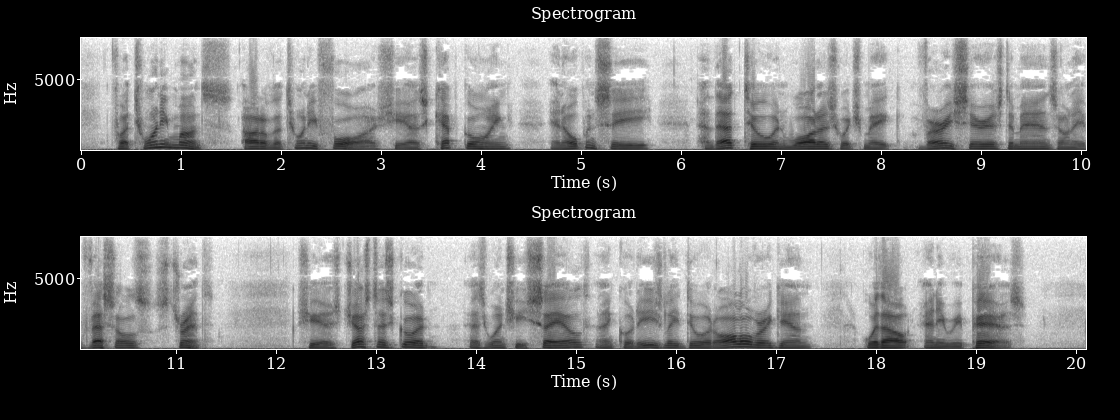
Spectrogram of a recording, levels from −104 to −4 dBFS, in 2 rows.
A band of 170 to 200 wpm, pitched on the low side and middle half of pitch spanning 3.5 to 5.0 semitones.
No: average, 145 wpm; low, 130 Hz; average, 4.3 semitones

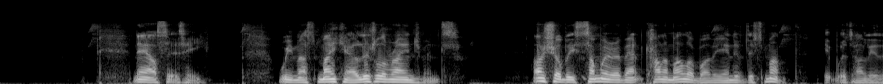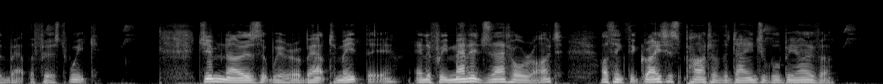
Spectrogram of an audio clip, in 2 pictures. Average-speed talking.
Yes: average, 180 wpm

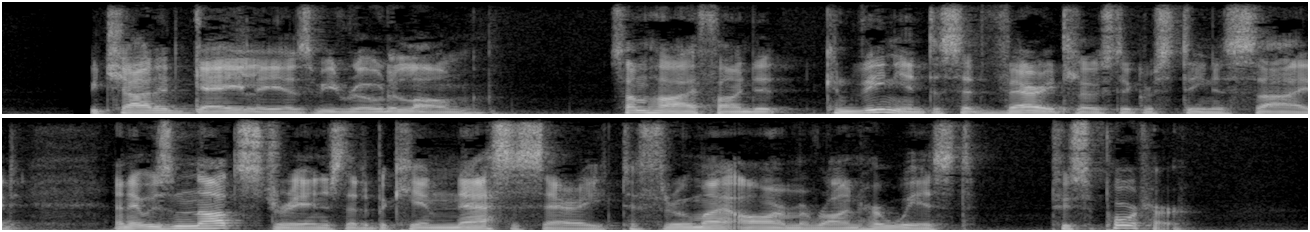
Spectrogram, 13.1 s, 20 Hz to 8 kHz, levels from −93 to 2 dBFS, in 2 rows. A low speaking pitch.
Yes: low, 105 Hz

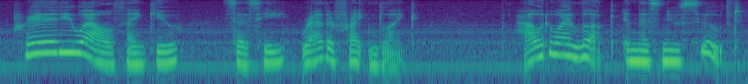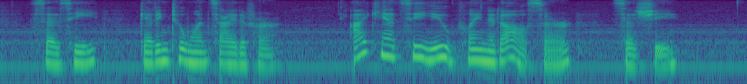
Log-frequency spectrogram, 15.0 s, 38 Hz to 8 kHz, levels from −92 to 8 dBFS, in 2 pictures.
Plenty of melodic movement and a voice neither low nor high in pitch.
Yes: wide, 5.9 semitones; medium, 155 Hz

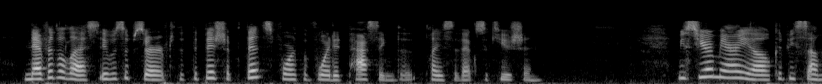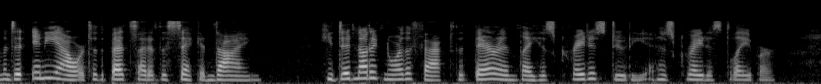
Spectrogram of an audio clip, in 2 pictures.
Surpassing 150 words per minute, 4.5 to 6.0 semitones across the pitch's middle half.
No: average, 170 wpm; average, 3.6 semitones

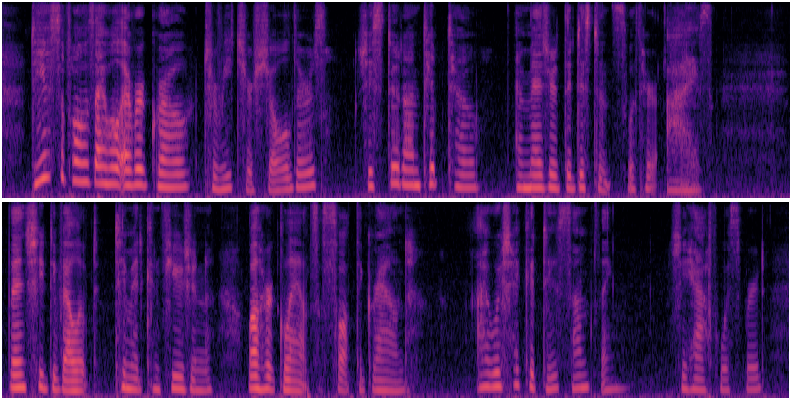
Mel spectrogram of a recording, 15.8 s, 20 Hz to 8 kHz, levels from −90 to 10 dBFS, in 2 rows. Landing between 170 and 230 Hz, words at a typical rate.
Yes: high, 190 Hz; average, 160 wpm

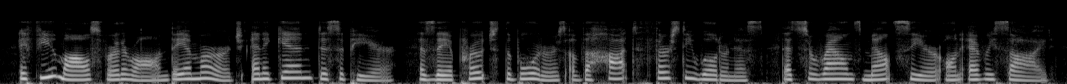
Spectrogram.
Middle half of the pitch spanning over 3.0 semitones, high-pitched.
Yes: average, 3.7 semitones; high, 230 Hz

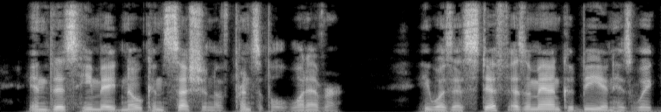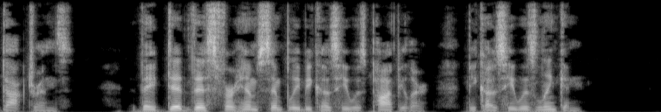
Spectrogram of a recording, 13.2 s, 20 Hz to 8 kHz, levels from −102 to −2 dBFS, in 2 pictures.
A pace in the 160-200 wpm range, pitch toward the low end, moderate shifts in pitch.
Yes: average, 165 wpm; low, 105 Hz; average, 3.2 semitones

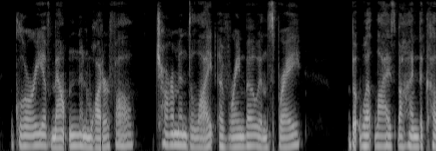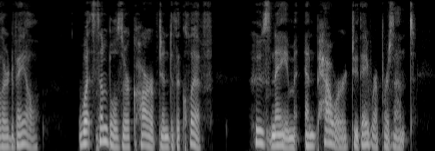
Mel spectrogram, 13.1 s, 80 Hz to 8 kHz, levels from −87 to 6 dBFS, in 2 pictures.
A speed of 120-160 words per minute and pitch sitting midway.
Yes: average, 150 wpm; medium, 150 Hz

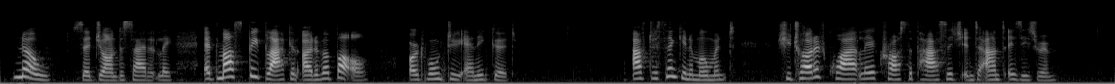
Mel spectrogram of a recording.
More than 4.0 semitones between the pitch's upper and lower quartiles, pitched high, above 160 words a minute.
Yes: average, 4.8 semitones; high, 230 Hz; average, 180 wpm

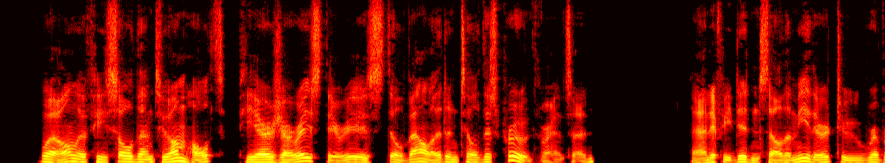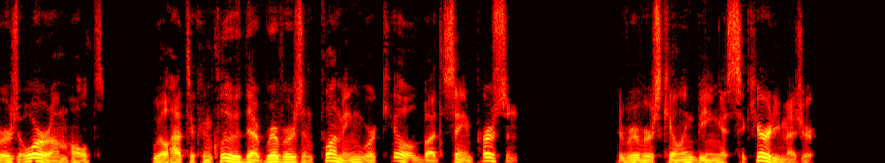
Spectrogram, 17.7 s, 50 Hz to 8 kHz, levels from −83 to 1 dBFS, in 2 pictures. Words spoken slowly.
No: average, 165 wpm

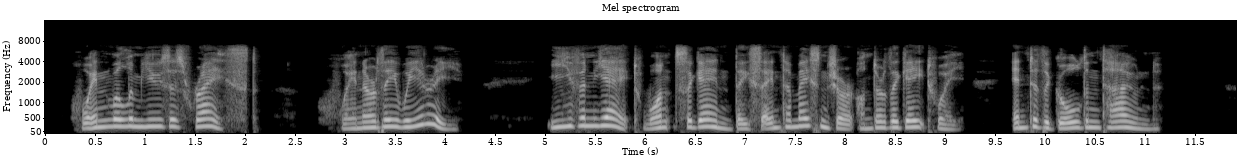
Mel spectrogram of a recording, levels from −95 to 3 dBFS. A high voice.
Yes: high, 200 Hz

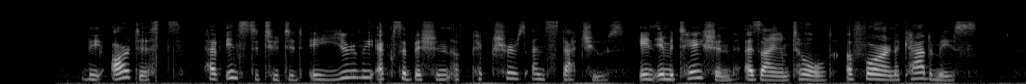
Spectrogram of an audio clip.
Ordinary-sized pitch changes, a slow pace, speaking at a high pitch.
Yes: average, 3.2 semitones; slow, 115 wpm; high, 230 Hz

